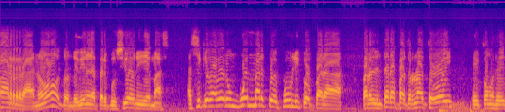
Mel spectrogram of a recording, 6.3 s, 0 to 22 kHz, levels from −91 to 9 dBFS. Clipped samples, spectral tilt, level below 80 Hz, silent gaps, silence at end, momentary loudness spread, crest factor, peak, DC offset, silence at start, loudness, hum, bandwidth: under 0.1%; -6 dB/octave; -38 dBFS; none; 0 s; 4 LU; 14 dB; 0 dBFS; under 0.1%; 0 s; -15 LUFS; none; over 20 kHz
